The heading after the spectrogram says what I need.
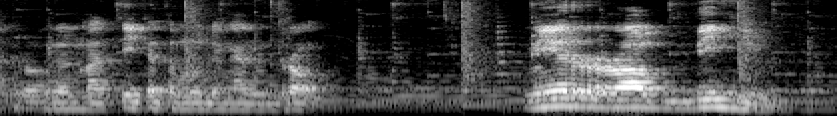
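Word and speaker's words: مِنْ رَبِّهِمْ: mati ketemu dengan rok mirrobbihim jadi cara bacanya bukan Min rabbihim tapi dimasukkan roknya dimasukkan ke huruf nun tanpa berdengung Jadi dibacanya Agak jelas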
